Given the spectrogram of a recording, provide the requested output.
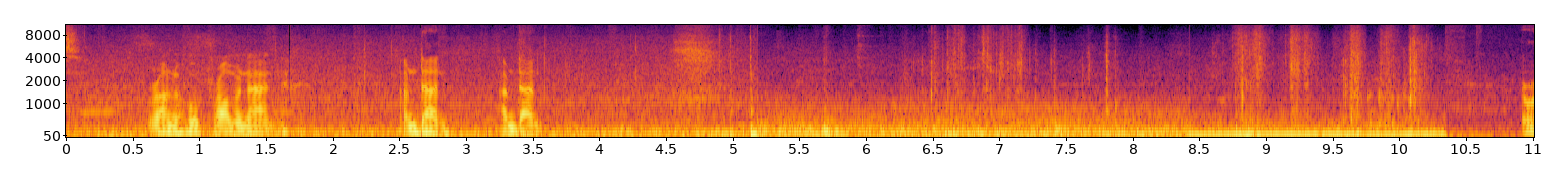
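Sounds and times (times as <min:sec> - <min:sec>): background music with bass and beats: 0:04.4 - 0:10.4.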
